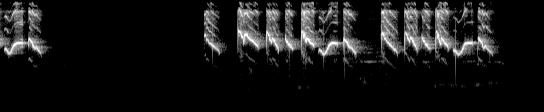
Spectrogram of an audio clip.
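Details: A dakun white-eye singing eagerly, its song used to lure other white-eyes into song. A brief chirp is followed by a long run of high, wavering, twittering notes after a two-second silence.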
